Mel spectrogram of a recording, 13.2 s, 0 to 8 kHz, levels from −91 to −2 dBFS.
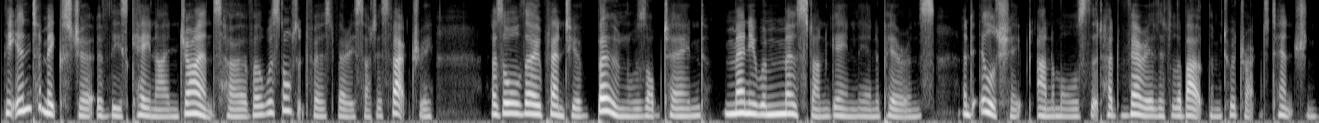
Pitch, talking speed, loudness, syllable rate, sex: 205 Hz, 175 wpm, -20 LUFS, 6.0 syllables/s, female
